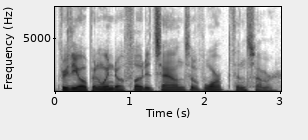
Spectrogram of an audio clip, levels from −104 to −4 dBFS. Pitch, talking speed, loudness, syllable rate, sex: 110 Hz, 200 wpm, -16 LUFS, 4.7 syllables/s, male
